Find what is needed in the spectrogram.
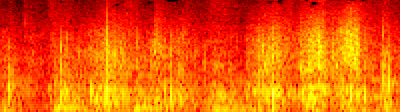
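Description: Mailer envelope rustling and crinkling in the hands as it is torn open and a small cardboard box is pulled out, over background music.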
